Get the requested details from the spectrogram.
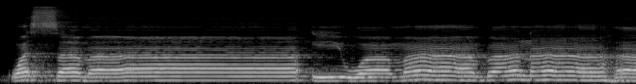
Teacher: মা চার আলিফ লম্বা হবে, মধ্যে মুত্তাসিল।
